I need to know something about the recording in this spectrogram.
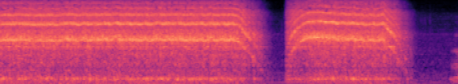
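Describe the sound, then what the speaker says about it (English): A blender grinds basil pesto in two loud, steady whirring bursts, the motor winding down briefly between runs and stopping at the end. "any leaf that was in here that wasn't grinding before, now that we have a little more liquid in here, it's going to grind up really well"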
